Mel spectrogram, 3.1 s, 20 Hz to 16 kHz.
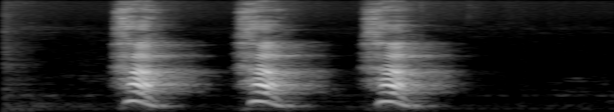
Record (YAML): exhalation_length: 3.1 s
exhalation_amplitude: 22492
exhalation_signal_mean_std_ratio: 0.36
survey_phase: alpha (2021-03-01 to 2021-08-12)
age: 18-44
gender: Female
wearing_mask: 'No'
symptom_none: true
smoker_status: Never smoked
respiratory_condition_asthma: false
respiratory_condition_other: false
recruitment_source: REACT
submission_delay: 2 days
covid_test_result: Negative
covid_test_method: RT-qPCR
